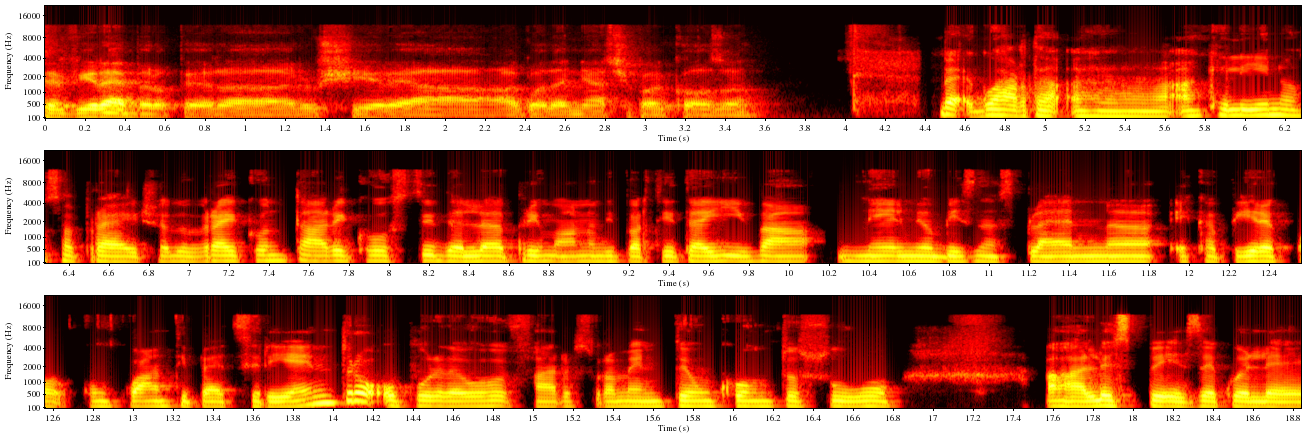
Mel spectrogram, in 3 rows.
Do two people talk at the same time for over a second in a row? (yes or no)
no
